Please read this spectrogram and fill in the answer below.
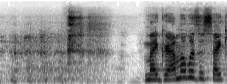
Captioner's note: audience laughs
